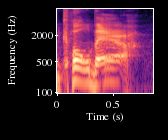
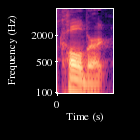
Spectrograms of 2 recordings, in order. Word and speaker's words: Colbert: Now, it's Colbert, of course, but Colbert is how you would say his name.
